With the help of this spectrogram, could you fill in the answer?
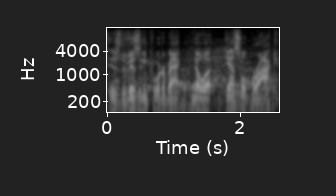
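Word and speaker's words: Geselbracht: the visiting quarterback Noah gessel Brock gessel Brock spelled g-e-s-e-l-b-r-a-c-h-t the tea is salad the tea is silent he's a 65 passer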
